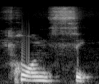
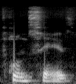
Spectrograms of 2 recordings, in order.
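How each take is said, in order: First: The word ends on a vowel with no s. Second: The word ends with an audible s sound. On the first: The speaker calls it right. "We say on français" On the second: The speaker calls it wrong. "We don't say française"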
